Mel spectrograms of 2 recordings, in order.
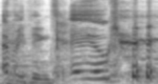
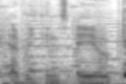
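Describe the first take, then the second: First: It is said in a Sonic impression voice. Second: It is said in a normal voice.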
